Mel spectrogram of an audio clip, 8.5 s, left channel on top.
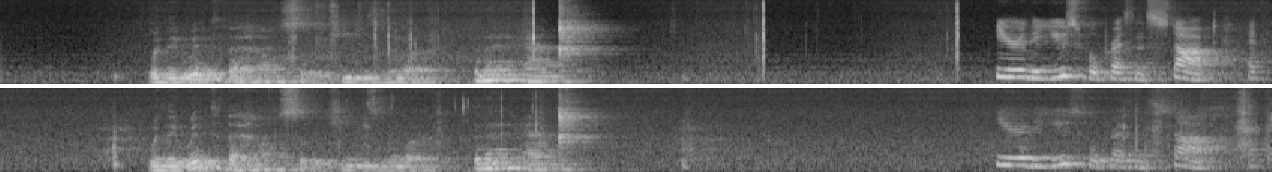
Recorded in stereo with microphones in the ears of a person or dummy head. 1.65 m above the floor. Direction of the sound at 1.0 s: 20° right (ahead or behind).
